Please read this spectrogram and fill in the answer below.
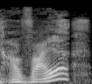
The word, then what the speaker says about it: Havaya: the way we would pronounce it being Havaya.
